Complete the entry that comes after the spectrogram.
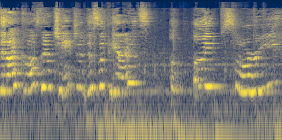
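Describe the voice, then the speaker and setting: An extremely high-pitched put-on character voice at a fairly slow pace. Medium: machinima. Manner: hesitant, stammering.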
